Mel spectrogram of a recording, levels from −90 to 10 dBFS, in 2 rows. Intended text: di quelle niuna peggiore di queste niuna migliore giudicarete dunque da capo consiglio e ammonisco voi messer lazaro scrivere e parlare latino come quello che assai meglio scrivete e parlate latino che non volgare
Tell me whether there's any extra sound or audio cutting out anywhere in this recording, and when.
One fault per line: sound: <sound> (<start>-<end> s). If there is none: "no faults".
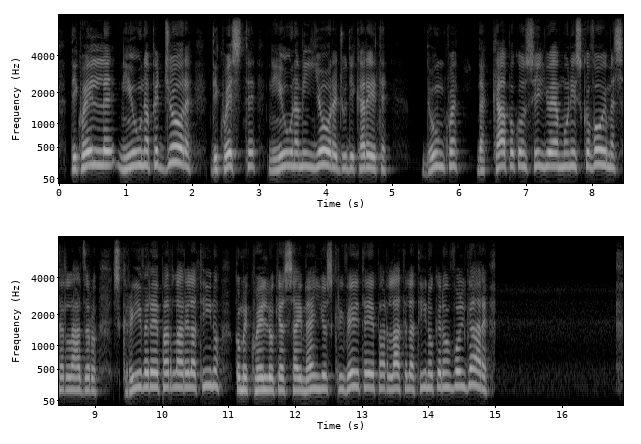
no faults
